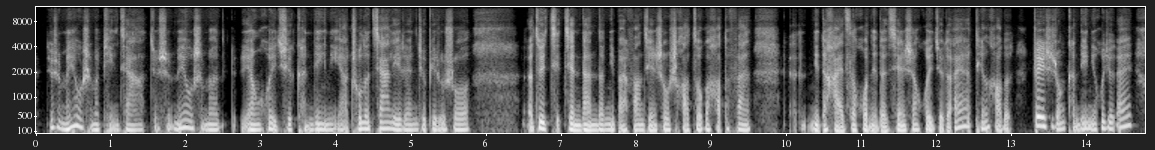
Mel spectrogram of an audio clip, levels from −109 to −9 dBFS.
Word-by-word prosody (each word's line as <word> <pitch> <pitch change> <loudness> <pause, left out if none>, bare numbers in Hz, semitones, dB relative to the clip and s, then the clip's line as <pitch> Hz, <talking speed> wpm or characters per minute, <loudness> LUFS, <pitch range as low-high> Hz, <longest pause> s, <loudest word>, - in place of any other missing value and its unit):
就 205 - -2
是 200 - -3
没 155 +6 +3
有 240 -2 +2
什 155 -7 -3
么 140 - +2
评 - - -5
价， 140 +1 -3
就 - - -8
是 - - -1
没 165 +2 0
有 195 -2 +2
什 160 - -2
么 140 +1 +1 0.3
人 140 0 +2
会 160 +2 0
去 140 - -2
肯 140 -1 -4
定 145 -1 +2
你 145 - -2
呀， 150 0 -3
除 160 - +1
了 165 0 +4
家 170 0 0
里 155 -4 +2
人 140 0 0
就 145 -1 -2
比 - - -2
如 145 +1 0
说 145 0 0 0.7
呃， - - 0
最 170 -3 +5
简 - - -3
简 140 -4 +5
单 135 -1 +4
的， 140 +1 +3
你 140 - +1
把 130 - -1
房 135 0 -1
间 130 -1 +1
收 140 - +1
拾 140 - -1
好， 135 - -1
做 135 0 0
个 145 - 0
好 145 - -4
的 165 - -8
饭， 145 -2 -1 0.5
呃， - - -13
你 135 - +1
的 135 - 0
孩 120 -6 +2
子 130 - -1
或 135 +1 +2
你 - - 0
的 105 +3 0
先 135 -2 +2
生 140 0 +1
会 - - +1
觉 - - -2
得： - - -1
“诶！ 215 +5 0
挺 175 0 -1
好 - - -3
的！ - - -2 0.3
“这 245 - +7
也 235 - +7
是 225 0 -3
一 - - -2
种 155 +2 +1
肯 - - -4
定。 160 +3 +1
你 150 - +1
会 155 +4 -1
觉 170 -2 0
得：” - - -8
诶？ 255 +4 -1
145 Hz, 310 characters per minute, -22 LUFS, 140-165 Hz, 0.7 s, 这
